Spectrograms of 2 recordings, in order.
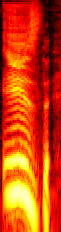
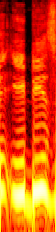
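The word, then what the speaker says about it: edge: तो यहां पे डी साइलेंट होगा। ई का दोस्तों ए पढ़ते हैं और जी का दोस्तों ज पढ़ते हैं। तो क्या पढ़ेंगे? एज। इसे इडीज नहीं पढ़िएगा दोस्तों।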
